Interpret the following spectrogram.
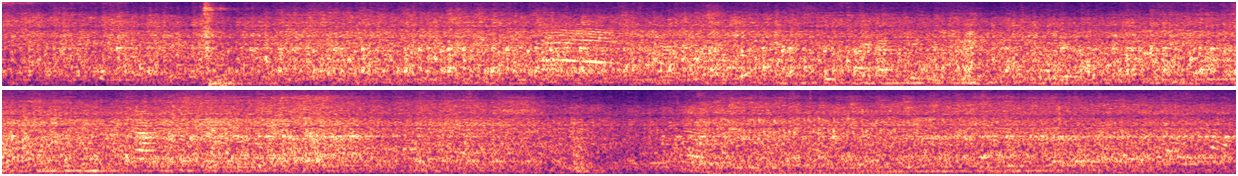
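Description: Diesel engine of a vintage Jelcz 'ogórek' city bus driving past close by and pulling away, running steadily, with a deeper rumble near the end.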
